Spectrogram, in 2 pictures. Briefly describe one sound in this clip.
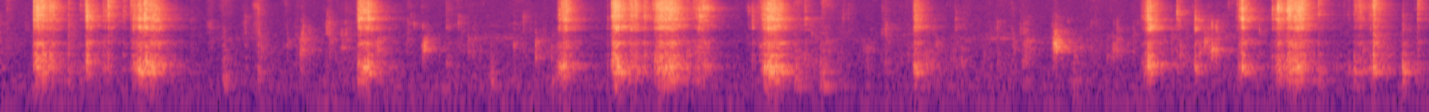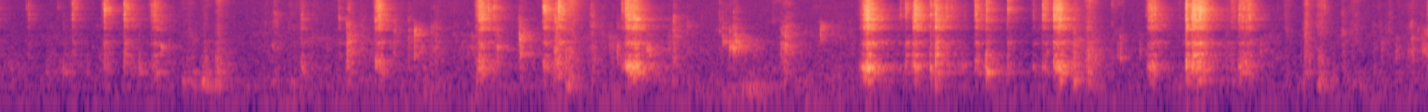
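A bear cub eats noisily, smacking and slurping close by.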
